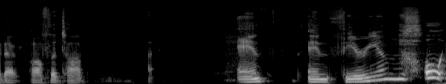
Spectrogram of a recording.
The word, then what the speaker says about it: anthurium: Anth Anthuriums? Oh, anthuriums.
